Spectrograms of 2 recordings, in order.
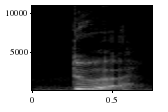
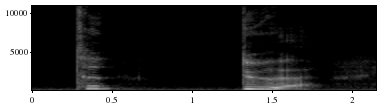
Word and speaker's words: työ: see anything, but so taking an example for like work, työ with a T, työ. If you pronounce it with a D, it would be työ. Like, I don't know, can you hear the difference or not? Työ and työ.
